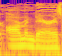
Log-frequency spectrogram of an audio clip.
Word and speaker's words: Armendariz: It's Victor Armendariz. Make sure you spell that name correct. A-R-M-E-N-D-A-R-I-Z.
